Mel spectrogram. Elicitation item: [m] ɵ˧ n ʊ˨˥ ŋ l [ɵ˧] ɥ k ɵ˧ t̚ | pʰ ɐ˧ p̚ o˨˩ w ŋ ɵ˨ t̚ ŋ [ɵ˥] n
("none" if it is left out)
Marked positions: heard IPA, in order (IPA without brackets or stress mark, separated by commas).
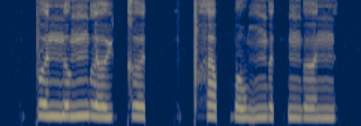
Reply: p, ɵ˨, ɵ˨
